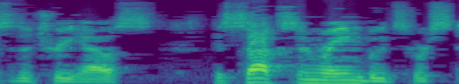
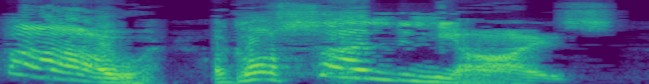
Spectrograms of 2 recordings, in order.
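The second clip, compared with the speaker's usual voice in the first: much higher, loud whiny pirate; whined; 9 semitones higher, 4 dB louder, much slower than usual. A narrator's reading. Pirate complains to his captain, high whine. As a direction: whine like a big baby. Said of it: "Pinky whined".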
